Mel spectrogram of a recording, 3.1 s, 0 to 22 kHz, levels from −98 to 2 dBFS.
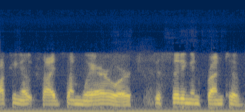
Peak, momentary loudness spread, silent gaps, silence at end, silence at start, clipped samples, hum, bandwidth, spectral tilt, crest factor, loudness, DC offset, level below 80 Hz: -2 dBFS; 7 LU; none; 0 s; 0 s; under 0.1%; none; 3.9 kHz; -8.5 dB/octave; 16 dB; -19 LUFS; 2%; -50 dBFS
